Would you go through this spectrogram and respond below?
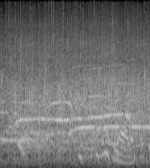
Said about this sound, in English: Let's hear our cheers for the pro side.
